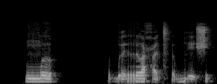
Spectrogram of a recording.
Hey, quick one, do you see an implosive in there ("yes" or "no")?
yes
